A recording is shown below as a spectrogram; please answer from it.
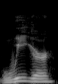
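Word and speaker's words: Uyghur: familiar with the term weager Muslims uh it's spelled with a u u it's like you u y g Hur it's weager weager Muslims weager Muslims are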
